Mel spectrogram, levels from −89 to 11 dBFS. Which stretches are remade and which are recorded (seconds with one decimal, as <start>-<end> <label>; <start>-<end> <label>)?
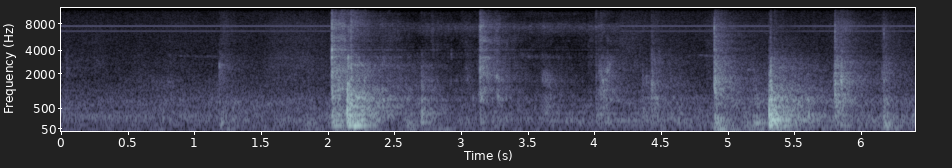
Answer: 0.0-2.1 recorded; 2.1-4.2 remade; 4.2-6.4 recorded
